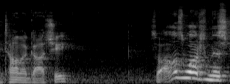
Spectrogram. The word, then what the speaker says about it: Tamagotchi: Yeah, no, we just say it like Americans, but we've said it as Tamagotchi, like and everybody has said it around as Tamagotchi, so it's going to be Tamagotchi.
